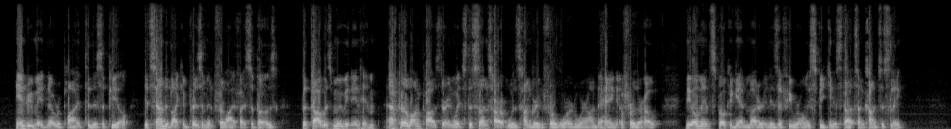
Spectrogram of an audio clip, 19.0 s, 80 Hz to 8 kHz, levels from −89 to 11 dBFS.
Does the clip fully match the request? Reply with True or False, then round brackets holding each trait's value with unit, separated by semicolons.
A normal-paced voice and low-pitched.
True (175 wpm; 110 Hz)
